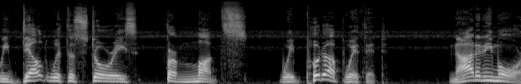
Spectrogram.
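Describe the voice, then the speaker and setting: Putting on a booming character voice, a man speaks at a moderate pace with very wide pitch swings. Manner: angry, stern, through gritted teeth.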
